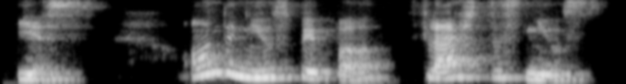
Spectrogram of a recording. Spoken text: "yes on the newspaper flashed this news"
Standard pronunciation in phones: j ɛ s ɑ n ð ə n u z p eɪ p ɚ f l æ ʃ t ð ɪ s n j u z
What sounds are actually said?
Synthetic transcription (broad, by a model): j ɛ s ɑ n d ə n u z p eɪ p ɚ f l æ ʃ t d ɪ s n j u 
